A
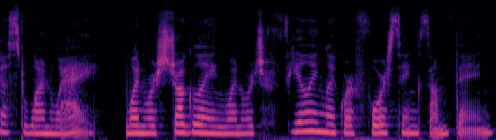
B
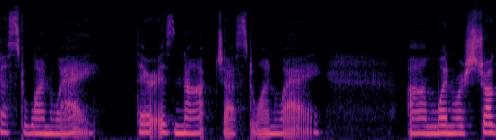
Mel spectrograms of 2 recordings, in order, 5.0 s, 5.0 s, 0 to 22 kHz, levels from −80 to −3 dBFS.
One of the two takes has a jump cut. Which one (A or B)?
A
